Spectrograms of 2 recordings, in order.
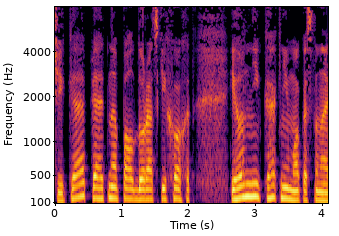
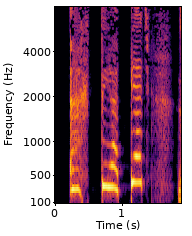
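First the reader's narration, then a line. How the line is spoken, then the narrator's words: Furious shout. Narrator (Russian): закричала она с такой злостью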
